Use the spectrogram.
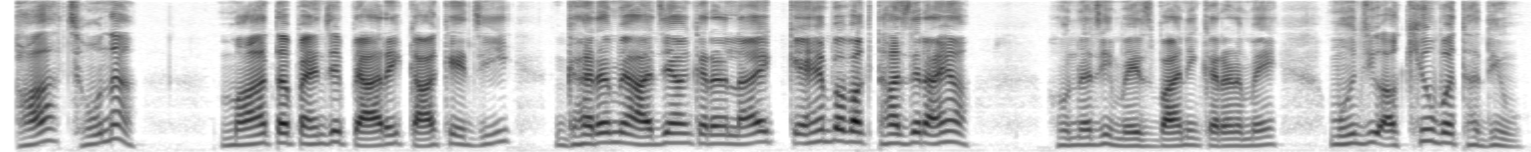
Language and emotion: Sindhi, happy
